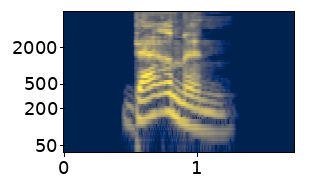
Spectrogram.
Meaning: dative plural of Darm
- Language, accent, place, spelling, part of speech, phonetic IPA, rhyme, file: German, Germany, Berlin, Därmen, noun, [ˈdɛʁmən], -ɛʁmən, De-Därmen.ogg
